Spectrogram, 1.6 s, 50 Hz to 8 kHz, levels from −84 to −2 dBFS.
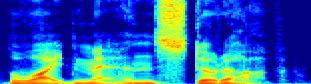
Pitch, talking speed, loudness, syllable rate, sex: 90 Hz, 195 wpm, -19 LUFS, 4.3 syllables/s, male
